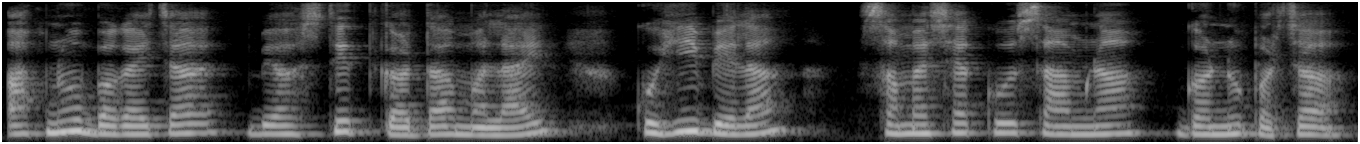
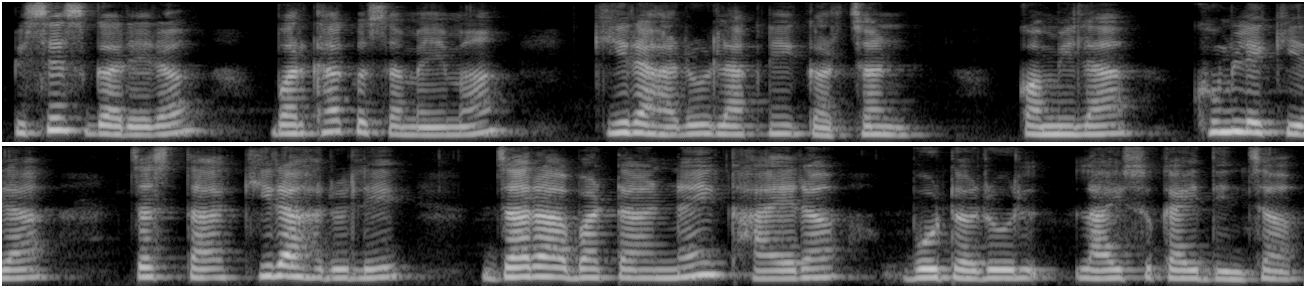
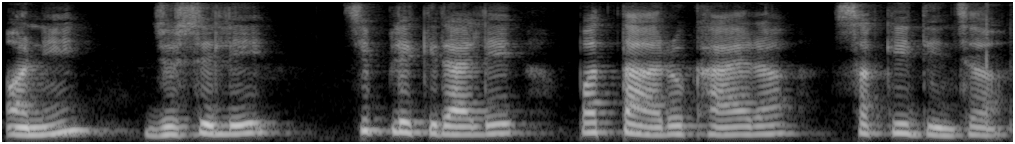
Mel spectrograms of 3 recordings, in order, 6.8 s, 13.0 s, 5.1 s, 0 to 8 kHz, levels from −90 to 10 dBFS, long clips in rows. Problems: background sounds at intervals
